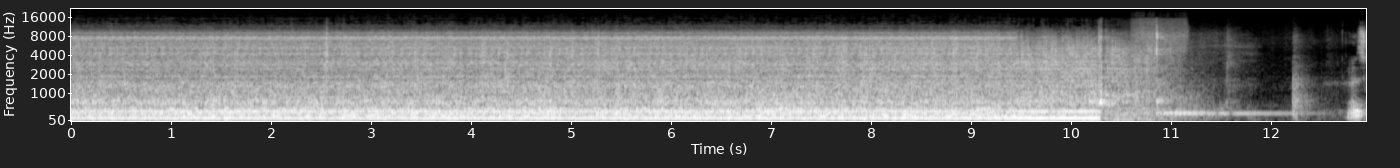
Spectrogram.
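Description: A metal lathe cuts steel with an A.R. Warner carbide insert tool holder, throwing stringy chips: a loud, steady motor hum with a whining tone for about ten seconds, then the machine winds down and falls quiet.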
